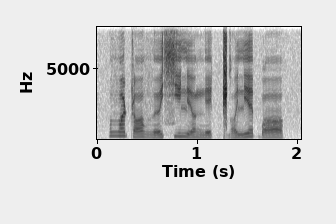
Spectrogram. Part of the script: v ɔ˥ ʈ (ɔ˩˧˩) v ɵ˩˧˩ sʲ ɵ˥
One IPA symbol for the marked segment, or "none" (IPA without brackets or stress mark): ɔ˩˧˩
